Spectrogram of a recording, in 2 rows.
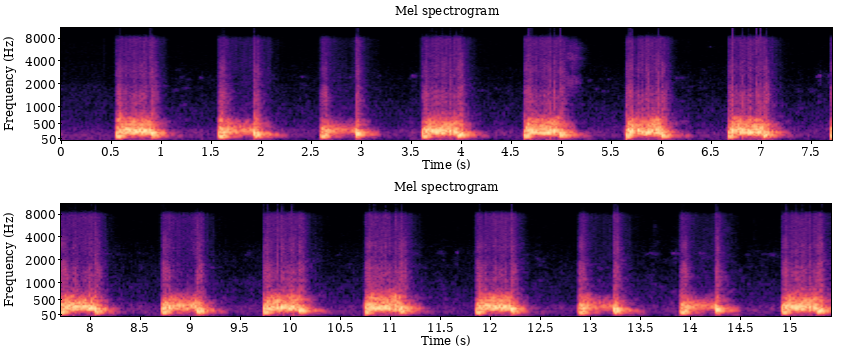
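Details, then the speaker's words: Tricuspid regurgitation heard at the tricuspid area, left lower parasternal border near the fifth intercostal space: a steady heartbeat near 59 a minute, each beat carrying a long rushing holosystolic murmur. "Como podemos ver en esta imagen, serán soplos continuos o los sistólicos, ¿de acuerdo? Y vamos a escuchar muy similar al foco mitral."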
